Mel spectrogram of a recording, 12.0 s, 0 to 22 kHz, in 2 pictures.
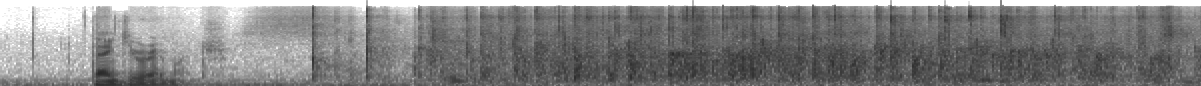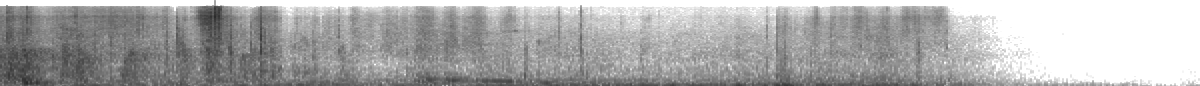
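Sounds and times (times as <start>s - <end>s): audience clapping: 1.5s - 8.0s
low murmuring voice: 8.0s - 8.9s.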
